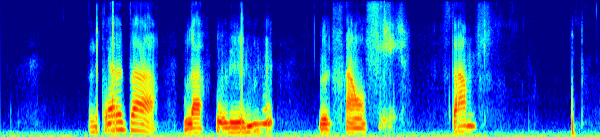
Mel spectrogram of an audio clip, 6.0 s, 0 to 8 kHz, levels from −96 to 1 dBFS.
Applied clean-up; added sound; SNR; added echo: neural diffusion model UNIVERSE++.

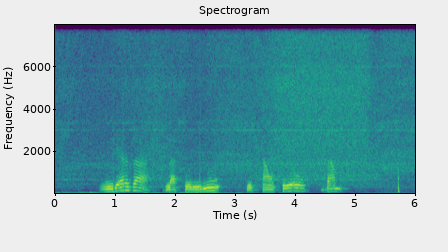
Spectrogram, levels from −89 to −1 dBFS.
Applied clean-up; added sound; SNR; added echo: none; Domestic sounds, home sounds; 9 dB; none.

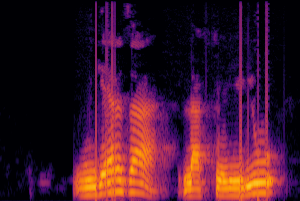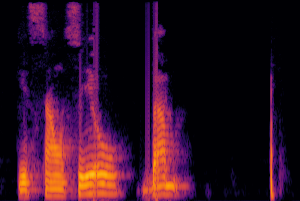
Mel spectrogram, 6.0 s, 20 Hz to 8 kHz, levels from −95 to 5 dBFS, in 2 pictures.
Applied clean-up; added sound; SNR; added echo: none; none; none; none.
